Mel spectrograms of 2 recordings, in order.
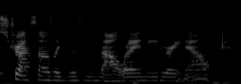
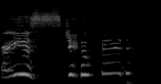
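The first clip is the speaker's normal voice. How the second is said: mock very high, loud, lost-it angry outburst; 6 dB louder than usual. Retelling the moment they lost it, imitating an angry outburst. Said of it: "And that was when I lost it".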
